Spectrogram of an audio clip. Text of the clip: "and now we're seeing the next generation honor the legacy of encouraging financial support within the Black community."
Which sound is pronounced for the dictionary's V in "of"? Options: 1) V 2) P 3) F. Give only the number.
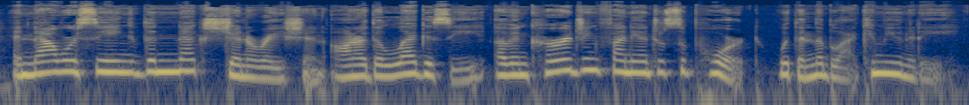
1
